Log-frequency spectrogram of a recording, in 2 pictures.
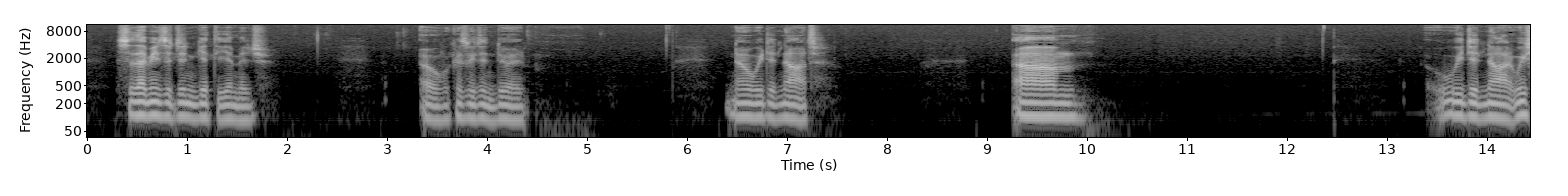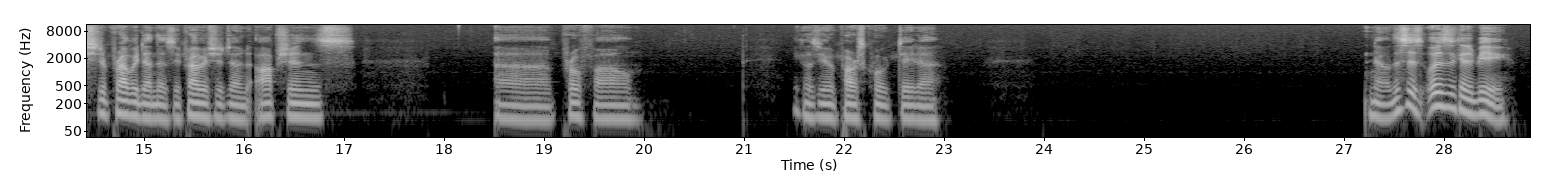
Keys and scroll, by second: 2.0 alt+Tab, 4.2 ctrl+[, 4.2 ctrl+j, 5.6-7.5 typing, 13.6-17.2 typing, 18.3-22.0 typing, 26.7-28.2 typing.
